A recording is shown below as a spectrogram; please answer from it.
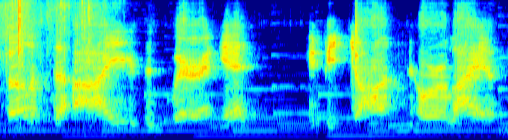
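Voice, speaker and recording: On a low-quality recording with music behind her, a woman with a bass voice speaks at a moderate pace in a sharp tone. She's a podcast panelist playing a researcher in a semi-improvised, in-character discussion of a horror audio drama, and her manner is dry, pointed, and challenging.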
